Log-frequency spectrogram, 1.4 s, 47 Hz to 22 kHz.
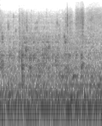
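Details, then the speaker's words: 1995-2001 (4th gen) Nissan Maxima during water pump removal, engine off: steady splashing trickle as coolant pours past the pump and down the timing cover into the oil pan and drain pan; coolant leak from water pump. "there we go you can hear it pissing and actually I see it pissing too"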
